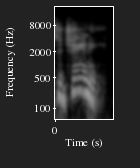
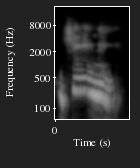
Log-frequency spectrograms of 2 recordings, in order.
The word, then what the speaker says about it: Jeannie: And also the J is very different than what we usually use in English. Like, for example, my first name is Jeannie, and you'll notice my lips, Jeannie.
